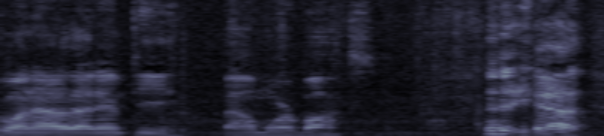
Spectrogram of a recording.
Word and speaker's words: Bowmore: you say it right bulmore bowmore yeah think like bow as in bow and arrow all right not a bowel yeah bulmer yep balmore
